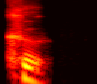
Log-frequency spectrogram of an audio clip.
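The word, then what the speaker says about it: ku (九): And nine is ku, you know it's pronounced as ku q or ku but a ku is suffering mm-hmm. – the same as suffering so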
